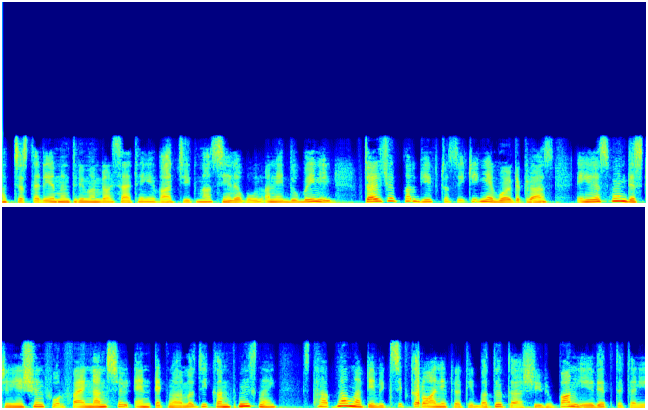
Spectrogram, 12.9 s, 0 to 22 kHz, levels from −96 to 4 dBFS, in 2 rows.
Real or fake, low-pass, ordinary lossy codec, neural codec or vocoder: fake; 7.2 kHz; none; codec, 16 kHz, 0.5 kbps, X-Codec, HuBERT features, trained on general audio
